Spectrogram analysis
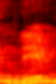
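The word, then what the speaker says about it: name: इसकी मिसाल मैं यूं पेश करूंगी कि हमारे यहां फर्ज कीजिए नेम की स्पेलिंग है एन ए एम ई। हम इसे नेम बोलते हैं। आखिर वाले इ को कंसीडर नहीं कर रहे।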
